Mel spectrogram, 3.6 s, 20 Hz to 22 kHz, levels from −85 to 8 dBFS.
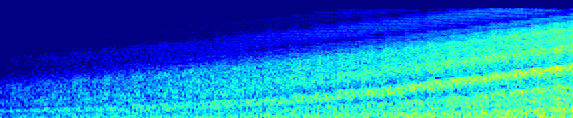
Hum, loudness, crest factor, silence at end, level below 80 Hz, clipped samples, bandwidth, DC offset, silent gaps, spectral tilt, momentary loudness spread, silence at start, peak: none; -28 LUFS; 20 dB; 0 s; -44 dBFS; under 0.1%; 16 kHz; under 0.1%; none; -2.5 dB/octave; 22 LU; 0.05 s; -10 dBFS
